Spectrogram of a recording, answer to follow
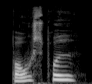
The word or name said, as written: bovspryd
